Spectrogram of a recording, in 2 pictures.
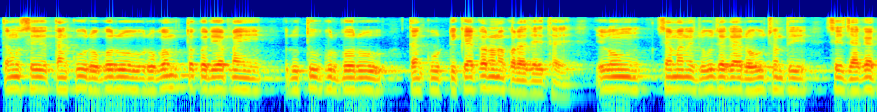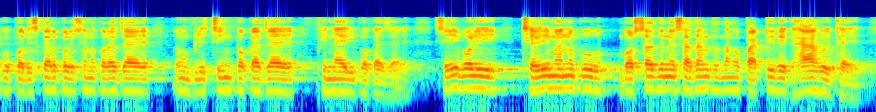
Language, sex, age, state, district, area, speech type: Odia, male, 45-60, Odisha, Dhenkanal, rural, spontaneous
